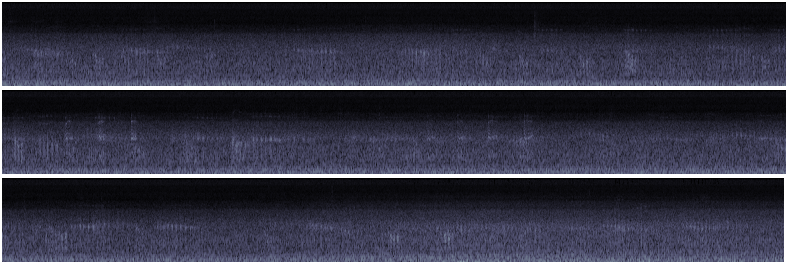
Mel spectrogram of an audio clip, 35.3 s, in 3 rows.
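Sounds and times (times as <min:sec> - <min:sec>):
frogs calling at night: 0:00.0 - 0:03.2, 0:10.6 - 0:26.7, 0:27.3 - 0:35.0
wind at night: 0:00.0 - 0:35.2.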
